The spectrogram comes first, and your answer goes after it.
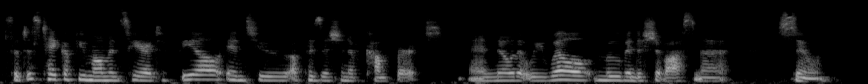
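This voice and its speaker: A woman leading a guided yoga nidra meditation as a host, speaking gently and without hurry, with long pauses. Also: lowish voice, fairly even intonation.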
